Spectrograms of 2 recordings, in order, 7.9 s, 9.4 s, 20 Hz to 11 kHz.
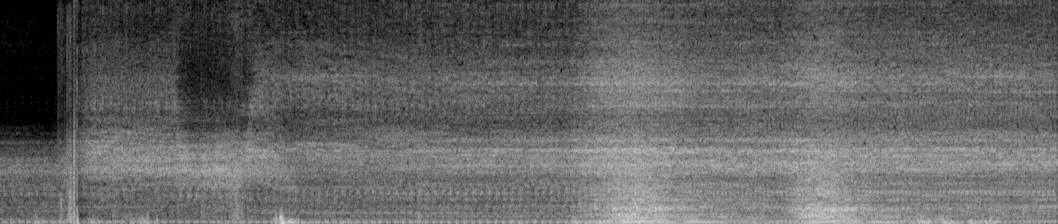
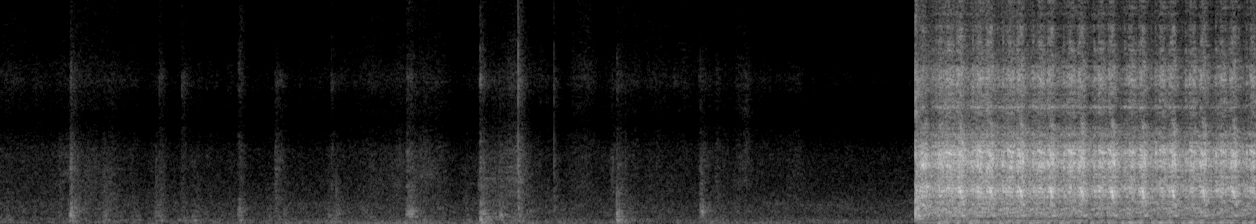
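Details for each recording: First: Long time no start; Aprilia Leonardo 125 Second: Aprilia Leonardo 125 scooter after a long time unused: a few quiet clicks, then buzzing rapid starter churn that goes on without catching; prolonged cranking, no start.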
